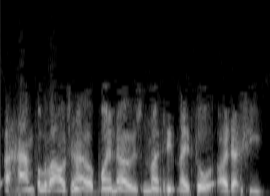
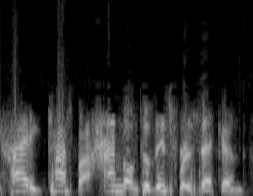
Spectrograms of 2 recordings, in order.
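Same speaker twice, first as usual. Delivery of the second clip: mock yell, pitched well up; retold yell; 7 semitones higher than usual. Yelling to an actor inside the life cast, mock yell. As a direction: call out as if yelling, without real volume. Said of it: "I yell into the thing".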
